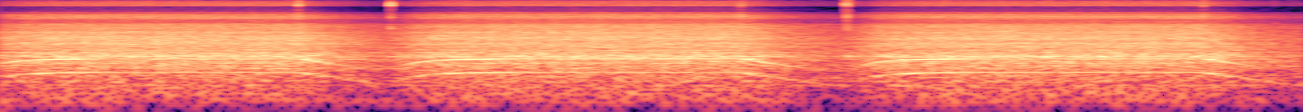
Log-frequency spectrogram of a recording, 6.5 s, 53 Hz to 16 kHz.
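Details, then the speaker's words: KTM Duke 200 radiator fan that had stopped working, causing overheating, run by grounding the green wire at the fan relay: clean whir rising and falling as fan spins up and coasts, no grinding; fan runs properly. "இதில் நம்ம இந்த green colour ஒயரில் ஒரு துண்டு wire join பண்ணிட்டு அதை நம்ம வண்டியோட சேஸ்லேயோ இல்லை பேட்டரிலையோ நெகட்டிவ் கொடுக்கும்போது ஃபேன் ஆட்டோமேட்டிக்காக ஓடும்."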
